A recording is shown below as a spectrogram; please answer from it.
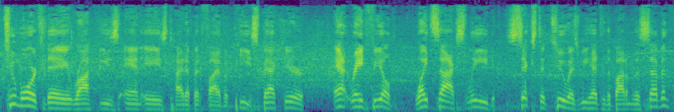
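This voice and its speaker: Man, American accent, mid-pitched, radio score update, clear noise behind. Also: expressive, moderate pace. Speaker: radio studio announcer giving score updates. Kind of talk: scripted sports update.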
